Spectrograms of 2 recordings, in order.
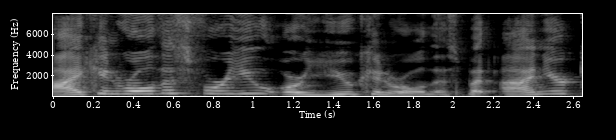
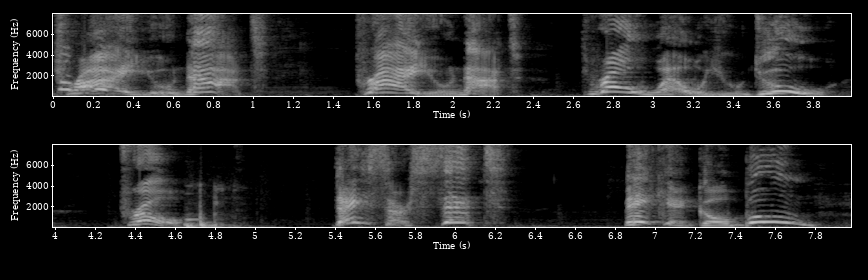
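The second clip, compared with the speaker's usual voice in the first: very high, slow, swooping character voice; 10 semitones higher, 3 dB louder than usual. Channeling Yoda in the game to help a throw: Yoda voice. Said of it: "my Yoda's".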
